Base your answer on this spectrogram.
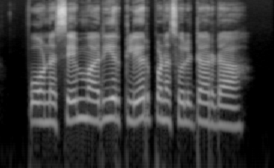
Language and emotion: Tamil, sad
